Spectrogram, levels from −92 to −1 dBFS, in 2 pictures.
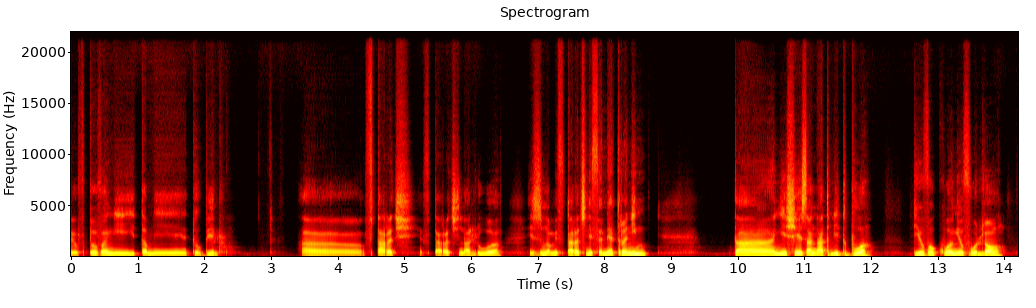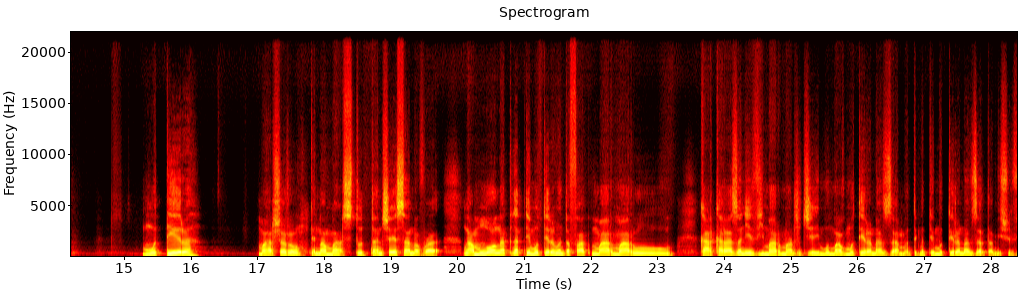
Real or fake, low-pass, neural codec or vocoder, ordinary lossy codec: fake; none; autoencoder, 48 kHz, 32 numbers a frame, DAC-VAE, trained on Japanese speech; none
